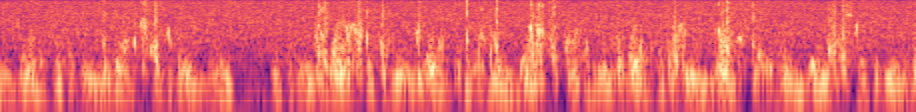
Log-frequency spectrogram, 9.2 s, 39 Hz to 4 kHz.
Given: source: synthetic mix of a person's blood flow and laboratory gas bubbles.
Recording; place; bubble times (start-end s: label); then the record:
Doppler ultrasound of blood flow; precordium
1.00-1.73 s: bubbles
1.76-1.83 s: bubbles
3.12-3.70 s: bubbles
3.77-3.90 s: bubbles
4.12-4.23 s: bubbles
4.35-4.48 s: bubbles
4.52-5.02 s: bubbles
5.26-5.58 s: bubbles
5.62-5.81 s: bubbles
5.83-5.91 s: bubbles
6.13-6.28 s: bubbles
6.36-6.43 s: bubbles
6.64-6.88 s: bubbles
7.14-7.44 s: bubbles
7.50-7.71 s: bubbles
7.81-7.88 s: bubbles
8.25-8.60 s: bubbles
9.10-9.17 s: bubbles
From the record:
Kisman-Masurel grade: 233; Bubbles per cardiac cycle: several, 3 to 8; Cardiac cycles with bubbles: 50 to 99%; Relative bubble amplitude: loud (0.450 to 0.775); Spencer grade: 3 (all of the cardiac periods contain showers or single bubble signals, but not dominating or overriding the cardiac motion signals); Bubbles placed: anywhere in the cardiac cycle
